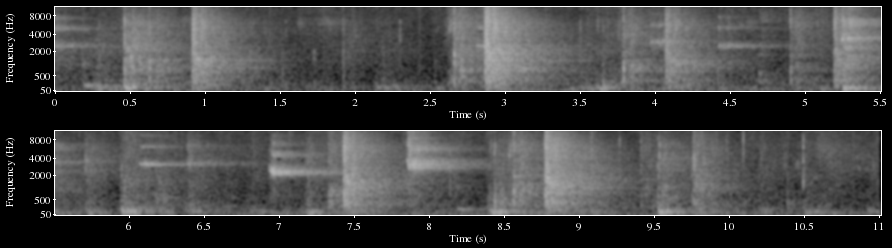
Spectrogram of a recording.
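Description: Squash rally: the ball cracks off the rackets and thuds against the walls, a sharp hit about every second, with short high squeaks of shoes on the court floor a few times in the middle.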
